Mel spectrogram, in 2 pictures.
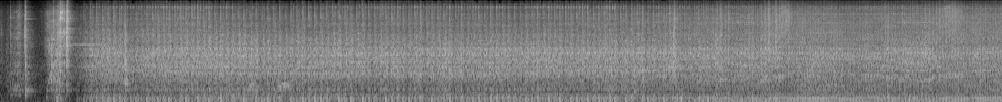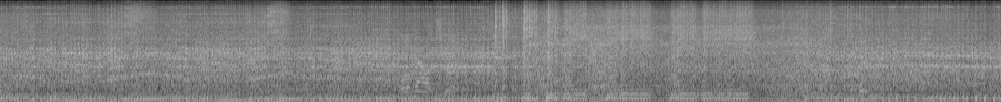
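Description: Small single-cylinder gas engine being started: it catches about a second in and then runs steadily, its pitch rising and falling a few times in the middle as it is revved to test a centrifugal clutch on its output shaft.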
